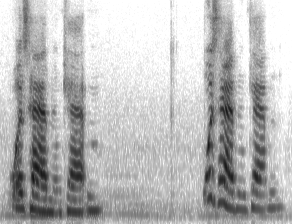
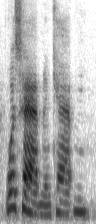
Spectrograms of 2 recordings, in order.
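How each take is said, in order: First: Lightly voiced, higher upbeat greeting; a friendly YouTuber hailing his viewers, a little higher; C B Hunts impression. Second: Said in the usual way. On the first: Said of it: "That may not have been a great impression". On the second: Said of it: "that's his line".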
